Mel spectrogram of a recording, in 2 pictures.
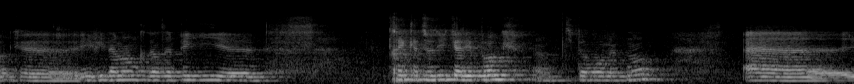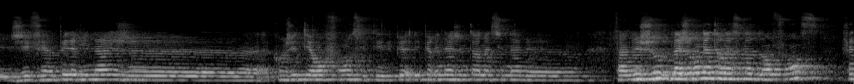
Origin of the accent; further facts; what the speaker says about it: Portugal; J'ai grandi au Portugal, je suis née dans une ville à 70 km de Fatima.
